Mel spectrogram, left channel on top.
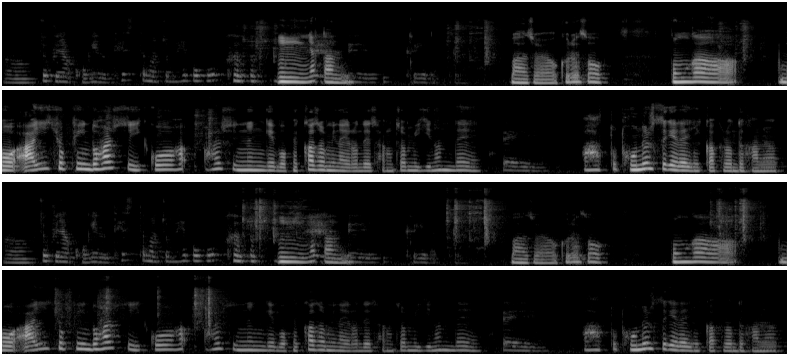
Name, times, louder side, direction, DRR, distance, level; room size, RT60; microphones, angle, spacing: voice 1, 0.0-2.6 3.0-3.8 4.0-4.7 5.7-5.9 12.9-13.3 15.4-15.6, right 1 dB, 25° right, 1.3 m, -48 dB
sound 1, 2.4-3.2 4.4-5.1 7.1-7.8 8.4-9.1 9.4-10.2, right 9 dB, 70° right, 0.6 m, -46 dB
voice 2, 2.8-3.5 5.1-6.0 6.7-7.4 7.8-12.6 13.7-15.6, left 5 dB, 45° left, 0.3 m, -31 dB
12.5 x 4.9 x 3.3 m
head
